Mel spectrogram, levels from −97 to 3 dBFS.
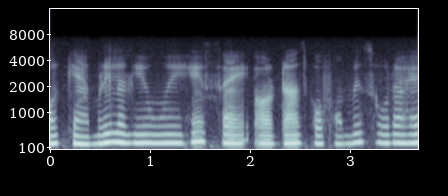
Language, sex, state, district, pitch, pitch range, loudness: Hindi, female, Punjab, Kapurthala, 215 Hz, 195-220 Hz, -15 LUFS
